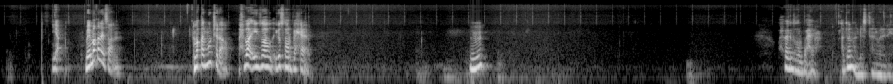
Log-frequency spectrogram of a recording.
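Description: A woman speaks close to a phone microphone, calmly, in short bursts with pauses.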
